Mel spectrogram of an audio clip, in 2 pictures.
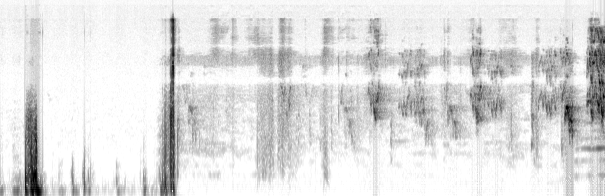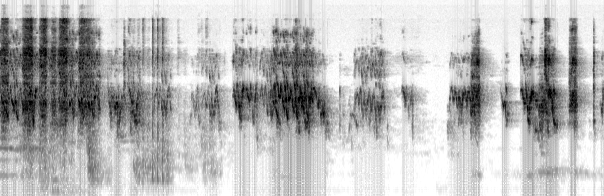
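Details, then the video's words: A baby pet budgerigar chirps: two loud knocks open the recording, then a quiet stretch, then about six seconds of busy, high, chattering chirps in irregular bursts. "beautiful budgie baby chirping sound"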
